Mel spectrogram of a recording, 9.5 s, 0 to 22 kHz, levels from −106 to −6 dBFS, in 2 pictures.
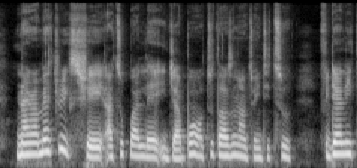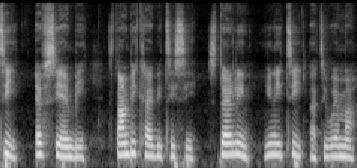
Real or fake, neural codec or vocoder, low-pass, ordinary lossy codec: real; none; none; none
